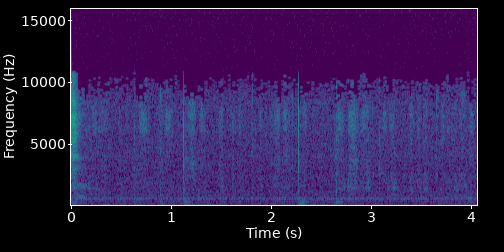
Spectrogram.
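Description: Near silence, with a few faint ticks of a stylus writing on a tablet screen, about a second in and again a little after two seconds.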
